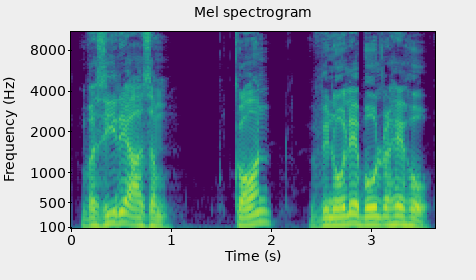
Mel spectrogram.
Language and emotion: Urdu, neutral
